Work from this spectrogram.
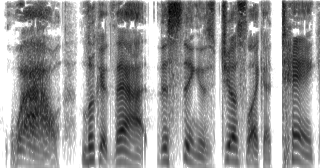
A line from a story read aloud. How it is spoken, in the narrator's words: he exclaimed happily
